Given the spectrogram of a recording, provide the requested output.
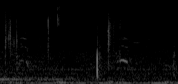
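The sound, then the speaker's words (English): A flock of gulls calls from overhead in the sky, one short sharp cry standing out above a soft, steady wash of outdoor noise, followed by a fainter call. “In the sky, there's a flock of gulls, led astray by the glow of buildings that line their route home.”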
